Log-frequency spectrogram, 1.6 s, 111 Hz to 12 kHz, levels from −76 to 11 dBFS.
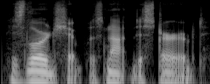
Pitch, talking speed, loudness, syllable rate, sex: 105 Hz, 190 wpm, -19 LUFS, 5.4 syllables/s, male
